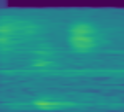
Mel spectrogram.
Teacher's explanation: We have a reduction in duration before a fortis consonant, before the /t/ sound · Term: Pre-fortis Clipping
